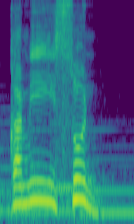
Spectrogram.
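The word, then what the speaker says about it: قميص: कमीसुन ये एक नाउन है। काफ के ऊपर फतहा, मीम के नीचे कसरा, या के ऊपर सुकून। कैसे पढ़ेंगे? कमी, साद के ऊपर तनवीन, कमीसुन शर्ट।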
